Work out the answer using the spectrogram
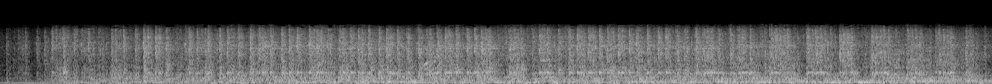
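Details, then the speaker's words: Air-cooled Volkswagen flat-four running rough with a heavy, uneven knock about three beats per second: a broken crankshaft. A loose flywheel makes a similar noise. "Once in a while, a crankshaft will break. And when it does, it sounds like this."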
